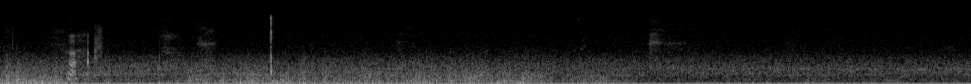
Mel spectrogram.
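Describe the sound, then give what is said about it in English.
Steady low, rumbling wind noise buffets the microphone outdoors on a chilly day during a short walk, with a few faint higher chirps or clicks scattered over the constant roar. “It's windy. See, it's windy. It's so windy.”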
